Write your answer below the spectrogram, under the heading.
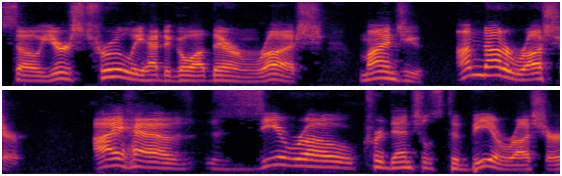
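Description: A bright, sharp tone with lively intonation at a fairly slow pace, in a very clean recording with a silent background. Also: man, fairly high pitch for a man. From Savannah, Georgia, US South. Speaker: sports podcaster and former athlete. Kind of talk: casual interview chat. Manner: talkative, sportscaster-style delivery.

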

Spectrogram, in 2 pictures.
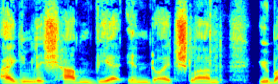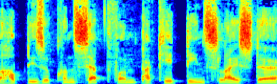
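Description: Speaking very slowly at a medium pitch, a man comes across in a dry, close sound with no echo. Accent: American. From US Midwest, Chicago. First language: English (speaking German). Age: 60s. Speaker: logistics company executive. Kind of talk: interview. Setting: company headquarters near Düsseldorf.

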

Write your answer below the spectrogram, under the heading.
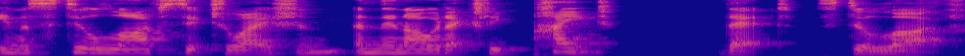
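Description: A woman speaks with an Australian accent at a fairly slow pace. Her tone is bright and sharp, on a very clean recording with a silent background. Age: 60s. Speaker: artist and small business owner. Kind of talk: interview.

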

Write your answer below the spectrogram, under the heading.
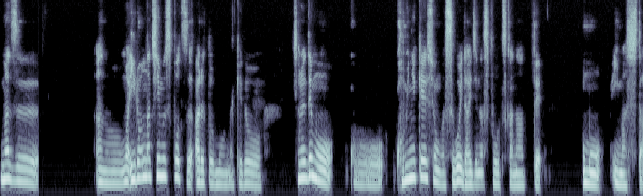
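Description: A woman speaks with a fairly low pitch, a dark, mellow tone and lively intonation. The sound is dry and close, with no echo. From Japan, Yokohama (Kanagawa). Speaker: touch rugby national team captain. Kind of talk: casual chat.

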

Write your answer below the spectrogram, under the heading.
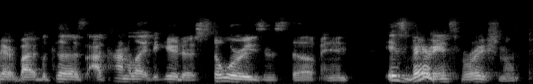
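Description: This man has an ordinary speaking voice and an American accent. He talks at a fairly quick pace. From Florida. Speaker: podcast host. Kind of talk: casual interview.

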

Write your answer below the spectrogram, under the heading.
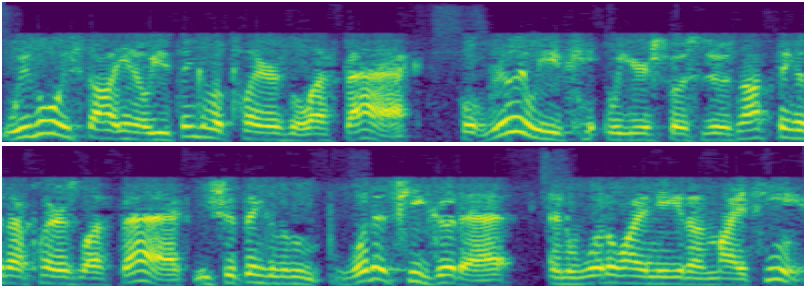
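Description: A man with a General American accent talks at a very fast pace with hardly any pauses. His fairly high voice has lively intonation and very even loudness. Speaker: former pro soccer player and author. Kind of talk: casual interview chat. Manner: animated, conversational.

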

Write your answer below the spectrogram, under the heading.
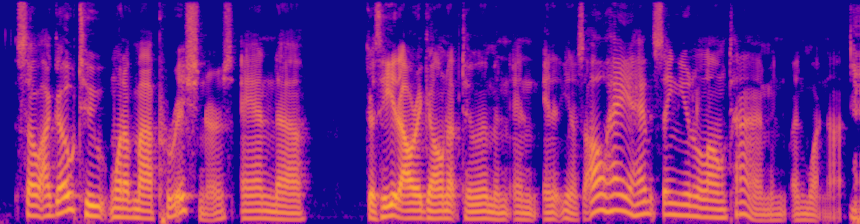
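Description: With a Tennessee accent, a man speaks at a fairly quick pace in a fairly low pitch. His pitch swings very widely, and the recording is very clean with a silent background. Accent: Southern US (Tennessee). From US South, rural southern Middle Tennessee. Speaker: pastor. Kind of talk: storytelling in casual interview. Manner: hesitant, many fillers and repeats.

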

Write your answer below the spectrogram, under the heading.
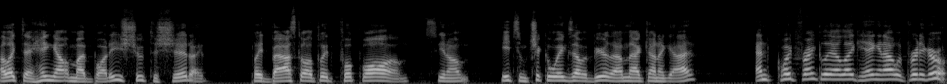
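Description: Speaking with an American accent, a man talks at a very fast pace and a high pitch with lively intonation, his voice dry and close with no echo against a quiet background. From Miami, Florida. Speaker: podcast host and finance entrepreneur. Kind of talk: casual interview chat. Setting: studio.

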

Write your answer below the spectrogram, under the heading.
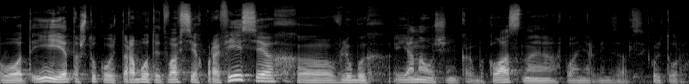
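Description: Through noticeable background noise, a man with a fairly low pitch speaks at a moderate pace with ordinary pitch variation and hardly any pauses. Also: big swings in loudness. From Moscow region, Russia. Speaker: bank product executive. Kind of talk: interview. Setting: studio.

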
